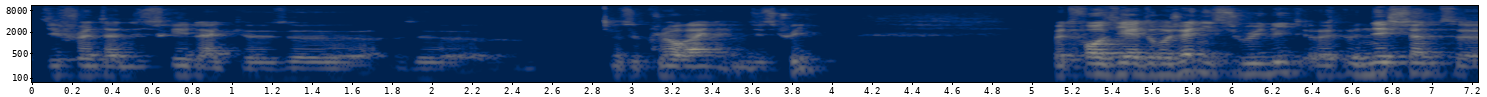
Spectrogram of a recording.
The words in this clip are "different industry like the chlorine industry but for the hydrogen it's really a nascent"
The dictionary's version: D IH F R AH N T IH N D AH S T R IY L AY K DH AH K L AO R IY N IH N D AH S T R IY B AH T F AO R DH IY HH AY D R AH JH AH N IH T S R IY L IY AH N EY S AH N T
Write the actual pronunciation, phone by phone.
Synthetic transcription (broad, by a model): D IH F R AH N T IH N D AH S T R IY L AY K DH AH K L AO R IY N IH N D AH S T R IY B AH T F AO R DH IY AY D R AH ZH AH N IH T S R IY L IY AH N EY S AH N T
